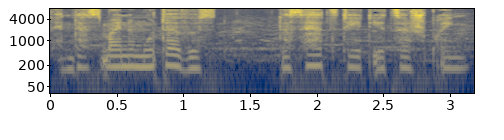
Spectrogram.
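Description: An actress playing a sulky, stubborn fifteen-year-old princess in a radio play, blunt and pert. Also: female voice, on the low side, level tone, normal speed, some chatter behind, close to an everyday voice. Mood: indignant.

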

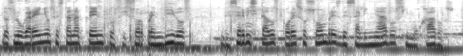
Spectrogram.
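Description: An actor as the narrator of a radio drama, telling the story in a dramatic scripted style. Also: male voice, on the high side, little pitch movement, moderate pace, music in the background, close to an everyday voice. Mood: storytelling.

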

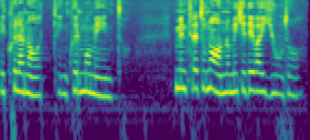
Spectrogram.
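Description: A woman playing a warm old rural grandmother who recalls her youth in folksy central Italian dialect, in a theatrical monologue. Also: fairly high pitch, fairly even intonation, moderate pace, close to an everyday voice. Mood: hushed recollection. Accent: central Italian, Roman area.

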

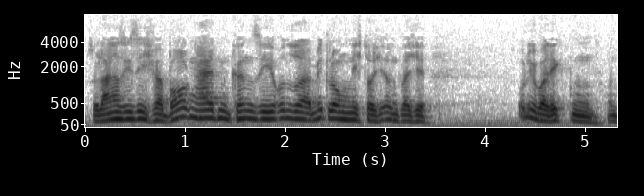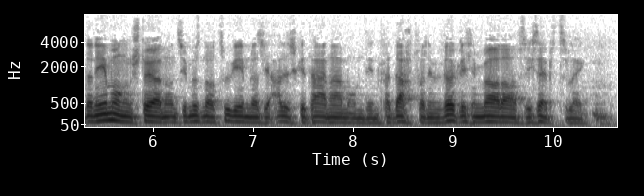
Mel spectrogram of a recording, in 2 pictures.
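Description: An actor playing a courteous, wryly amused chief inspector in a 1960s German radio crime drama, soothing and gently condescending. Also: male voice, lowish voice, fast, natural voice. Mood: wry, calm. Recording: dull 1960s radio recording.

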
